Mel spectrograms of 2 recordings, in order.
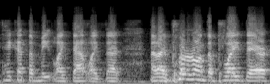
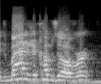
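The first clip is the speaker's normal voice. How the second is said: ordinary talk, nothing marked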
